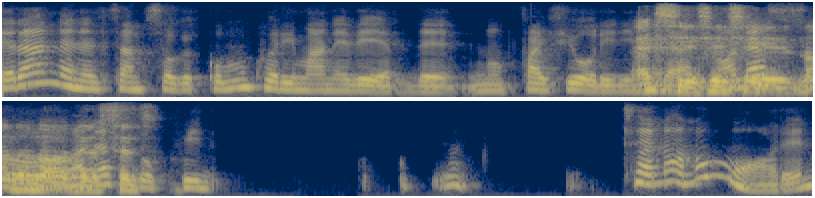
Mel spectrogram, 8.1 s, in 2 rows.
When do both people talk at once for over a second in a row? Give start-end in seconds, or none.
3.1-4.9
